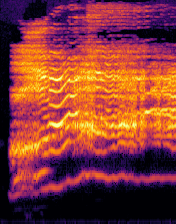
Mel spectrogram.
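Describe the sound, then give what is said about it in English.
A person lets out a sustained, high-pitched vocal screech, loud, holding steady for about two seconds with no other sounds or talking around it. “I'm not doing the screeching noise.”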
